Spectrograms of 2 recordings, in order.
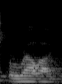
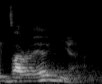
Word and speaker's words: Varela: know anything about spanish if you use a double l rather than a single l it is pronounced completely differently it would be varela uh with the double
